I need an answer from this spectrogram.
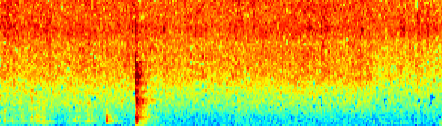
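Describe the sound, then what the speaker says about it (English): Steady frying sizzle of carrot and onion in a pan, a broad hiss with a brief clatter of a utensil partway through. "Just going to cook this carrot and onion a little bit,"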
